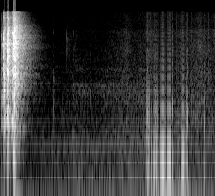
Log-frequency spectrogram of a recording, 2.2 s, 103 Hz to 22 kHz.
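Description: FN 509 9mm pistol's slide snapping forward as it chambers a dummy round: one sharp metallic clack at the very start, fading within half a second.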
